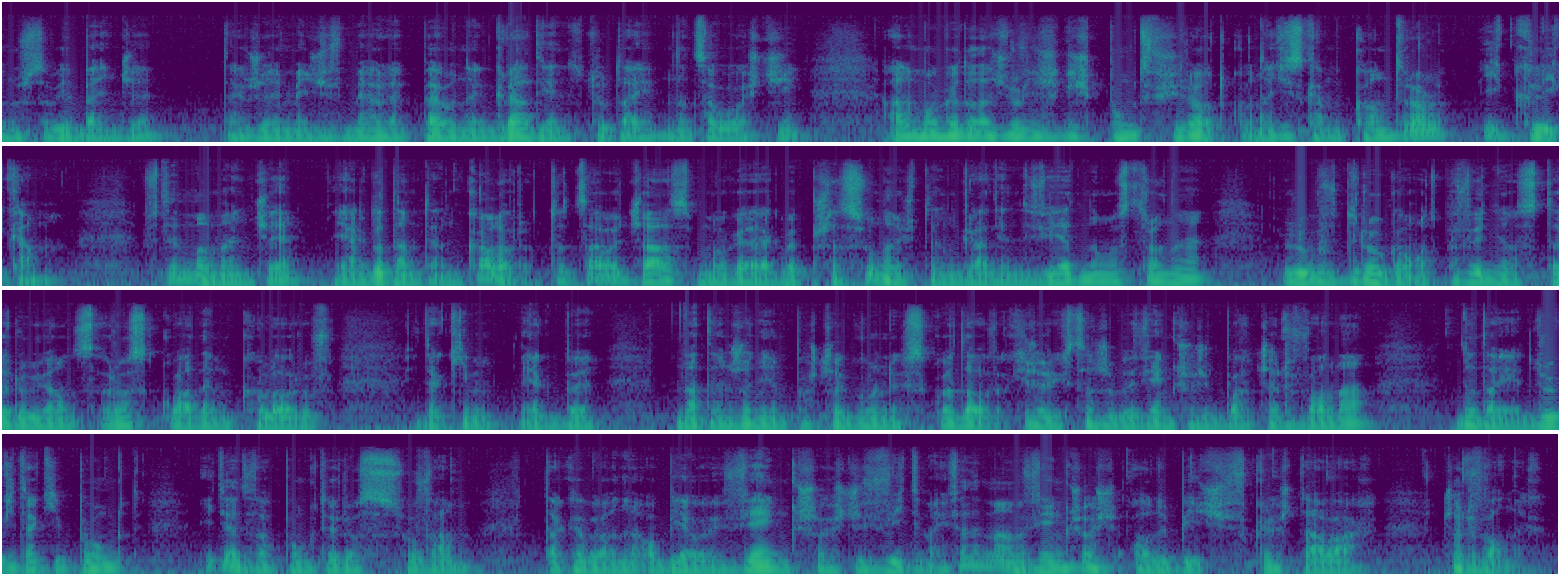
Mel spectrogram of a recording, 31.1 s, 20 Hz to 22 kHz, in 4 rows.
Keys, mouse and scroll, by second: 7.5 ctrl+click, 10.1-18.4 drag, 22.8 ctrl+click, 23.9-25.8 ctrl+drag, 26.3-27.9 drag, 28.5 scroll down 1, 29.0 middle click, 29.7 middle click, 30.5 middle click.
